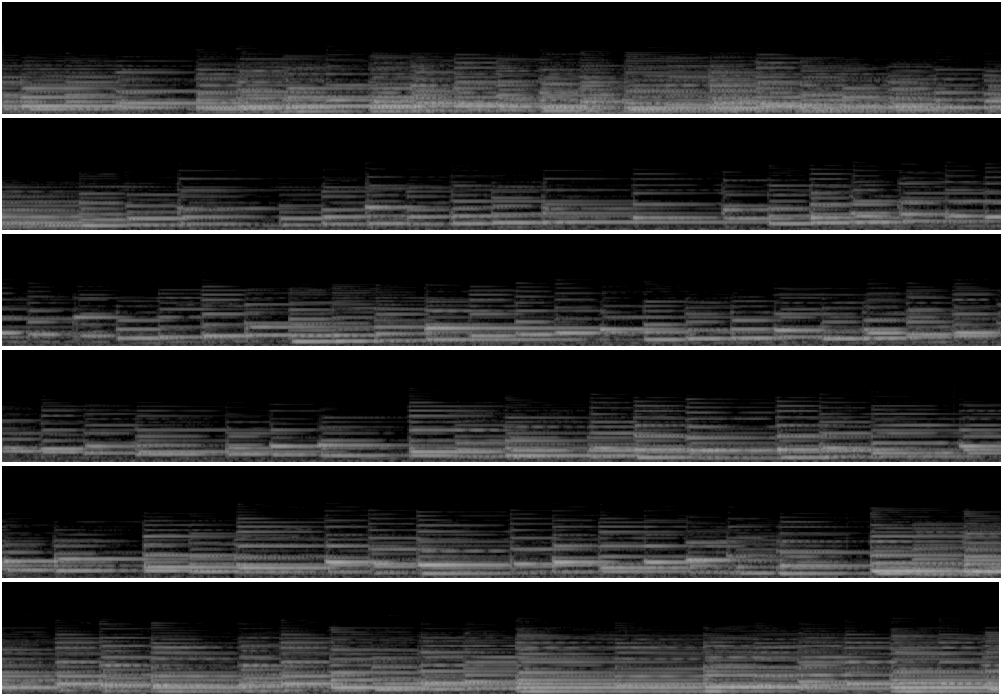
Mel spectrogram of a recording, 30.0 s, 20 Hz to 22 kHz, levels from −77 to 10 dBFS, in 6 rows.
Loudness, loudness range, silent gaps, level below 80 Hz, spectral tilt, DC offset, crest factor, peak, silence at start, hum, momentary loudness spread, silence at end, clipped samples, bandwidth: -30 LUFS; 6 LU; none; -54 dBFS; -9.5 dB/octave; under 0.1%; 16 dB; -14 dBFS; 0 s; none; 8 LU; 0 s; under 0.1%; 5.8 kHz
